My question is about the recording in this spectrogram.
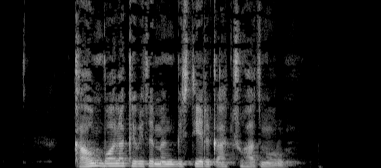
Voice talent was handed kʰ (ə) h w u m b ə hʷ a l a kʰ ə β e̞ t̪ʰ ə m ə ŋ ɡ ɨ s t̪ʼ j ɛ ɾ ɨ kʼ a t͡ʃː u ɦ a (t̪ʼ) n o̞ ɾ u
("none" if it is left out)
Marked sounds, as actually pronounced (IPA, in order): a, t̪

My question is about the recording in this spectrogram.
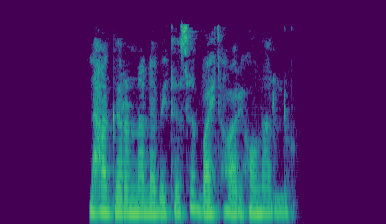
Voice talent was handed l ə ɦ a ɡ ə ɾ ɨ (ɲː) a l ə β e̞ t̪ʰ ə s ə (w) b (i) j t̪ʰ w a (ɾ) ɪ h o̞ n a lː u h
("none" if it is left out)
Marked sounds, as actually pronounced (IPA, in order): nː, β, a, ɾ

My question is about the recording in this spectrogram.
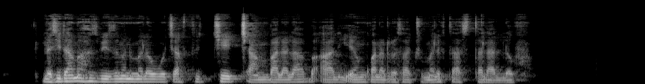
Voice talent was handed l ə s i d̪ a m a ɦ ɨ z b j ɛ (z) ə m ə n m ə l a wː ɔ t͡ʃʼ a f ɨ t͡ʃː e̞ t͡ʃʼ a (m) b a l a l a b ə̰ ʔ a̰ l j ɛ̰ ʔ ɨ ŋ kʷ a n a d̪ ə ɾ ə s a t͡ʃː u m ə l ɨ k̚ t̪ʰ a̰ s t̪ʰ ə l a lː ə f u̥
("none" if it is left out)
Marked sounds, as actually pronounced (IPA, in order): z, m

